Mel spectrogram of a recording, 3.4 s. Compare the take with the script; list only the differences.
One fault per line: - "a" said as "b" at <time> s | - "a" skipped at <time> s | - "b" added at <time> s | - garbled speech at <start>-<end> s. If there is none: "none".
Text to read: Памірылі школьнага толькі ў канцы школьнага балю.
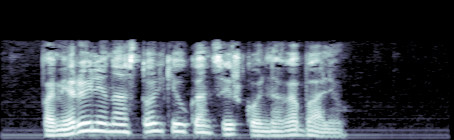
- "школьнага" said as "нас" at 0.9 s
